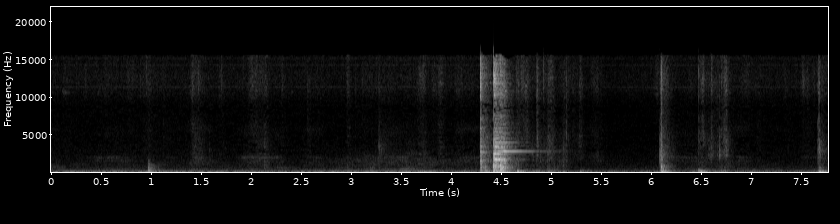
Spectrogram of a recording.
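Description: Stainless steel bench scraper clanking against the mixing bowl about four seconds in, with a short metallic ring, followed by a few lighter knocks.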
